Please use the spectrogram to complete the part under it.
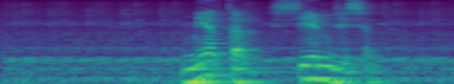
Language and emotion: Russian, neutral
